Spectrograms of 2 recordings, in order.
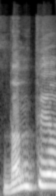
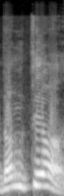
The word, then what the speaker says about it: दंत्य: और यदि विसर्ग के बाद दंती स हो, दंत्य इसको कहते हैं, दंती हम लोग बोलते हैं, शुद्ध उच्चारण है दंत्य, इसका शुद्ध उच्चारण है तालव्य।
